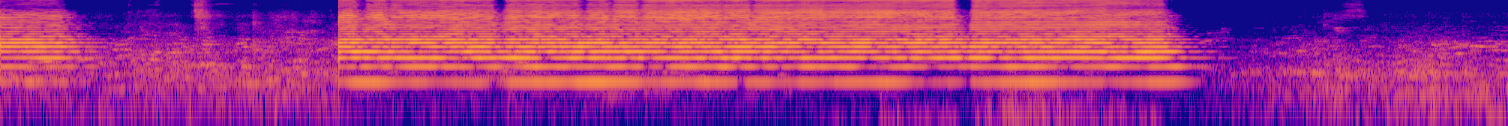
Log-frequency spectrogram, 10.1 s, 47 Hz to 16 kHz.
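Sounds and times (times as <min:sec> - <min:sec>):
train horn long blast: 0:00.0 - 0:00.7, 0:02.2 - 0:08.0.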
